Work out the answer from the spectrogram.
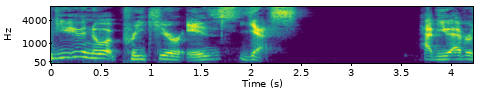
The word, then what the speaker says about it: Precure: Precure. It's just pre and cure.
